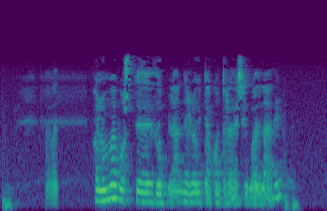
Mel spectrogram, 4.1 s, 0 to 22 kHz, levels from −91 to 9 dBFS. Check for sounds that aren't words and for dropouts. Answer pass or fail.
fail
